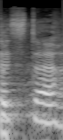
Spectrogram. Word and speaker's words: Worcester: Worcester, c'est quand même pas sorcier.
